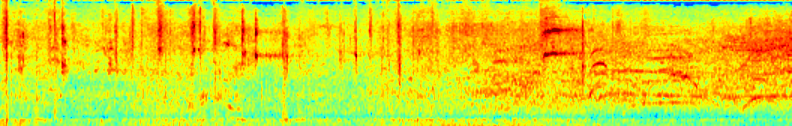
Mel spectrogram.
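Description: Tennis rally on a hard court: a serve, then a series of sharp ball strikes and bounces off rackets and court. Under them runs the low murmur of a stadium crowd with a few scattered calls.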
